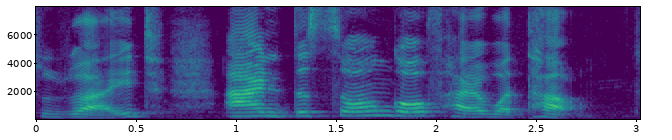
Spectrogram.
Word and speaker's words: Hiawatha: His well-known poems include Paul Rever's Ride and the Song of Hiawatha. और इसको हियावाथा भी बोलते हैं, both pronunciations are correct.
